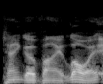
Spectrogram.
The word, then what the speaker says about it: Tagovailoa: Let me get that right. You don't want to put that extra syllable in there. Ian Eagle corrected us on that. Tagovailoa.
